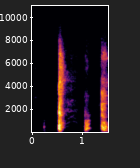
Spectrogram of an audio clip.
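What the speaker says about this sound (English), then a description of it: "this cough is really annoying." Several harsh, dry coughs from one person, close and loud, with a faint tick, then a strong cough and two more spaced bursts after short silences.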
